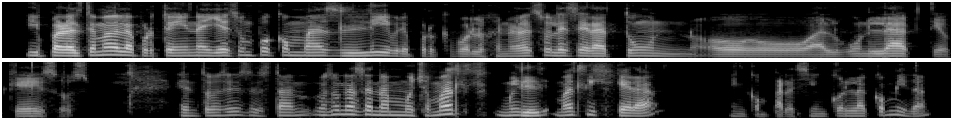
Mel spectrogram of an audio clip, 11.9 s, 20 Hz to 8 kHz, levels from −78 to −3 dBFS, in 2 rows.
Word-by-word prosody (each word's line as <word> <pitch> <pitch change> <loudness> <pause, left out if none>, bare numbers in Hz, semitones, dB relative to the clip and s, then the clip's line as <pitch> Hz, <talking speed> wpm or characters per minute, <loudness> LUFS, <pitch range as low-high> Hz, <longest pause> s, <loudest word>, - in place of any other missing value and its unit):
Y 165 -1 -3
para 160 -2 +10
el 150 - +7
tema 185 +3 +6
de 195 - +10
la 175 - +7
proteína 155 +1 +2
ya 155 +1 +5
es 160 - 0
un 180 - -8
poco 185 -2 -2
más 160 -2 -1
libre, 150 -3 0
porque, - - -13
por 120 0 -5
lo 120 - -6
general, 135 +3 -2
suele 160 -1 0
ser 145 -1 +3
atún 135 -3 -2
o 110 -1 -5
algún 120 +5 -6
lácteo, 135 0 0
quesos. 125 -1 -5 0.5
Entonces, 160 +3 -8
están 165 +5 -7
es 180 - -6
una 220 0 0
cena 200 -3 0
mucho 165 -2 -4
más 225 +4 +6 0.2
l 165 -2 +1
mi 160 - -6
más 185 +4 -2
ligera, 155 -7 0 0.5
en 125 -1 -20
comparación 125 +3 -10
con 140 +1 -10
la 135 0 -5
comida, 195 -1 -9
155 Hz, 200 wpm, -26 LUFS, 130-170 Hz, 0.5 s, para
